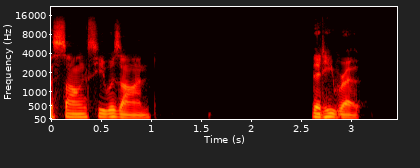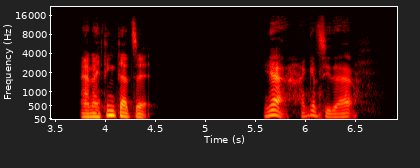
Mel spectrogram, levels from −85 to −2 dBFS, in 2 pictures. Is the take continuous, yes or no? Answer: yes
